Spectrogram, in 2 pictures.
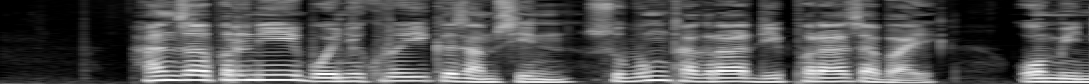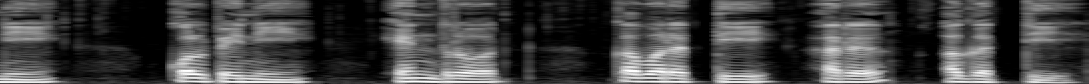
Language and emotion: Bodo, neutral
